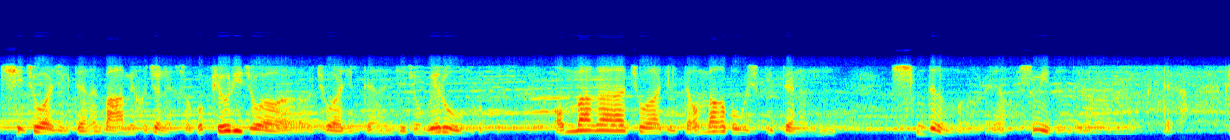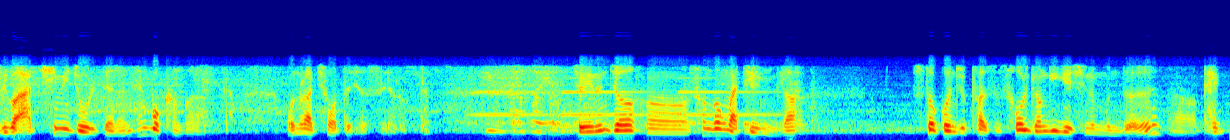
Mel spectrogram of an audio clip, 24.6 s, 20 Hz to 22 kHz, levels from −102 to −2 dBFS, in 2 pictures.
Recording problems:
phone-call audio; nothing above 3 kHz
traffic noise; noticeable; throughout; 10 dB below the speech

